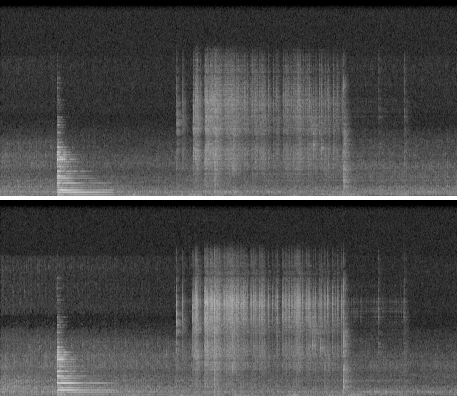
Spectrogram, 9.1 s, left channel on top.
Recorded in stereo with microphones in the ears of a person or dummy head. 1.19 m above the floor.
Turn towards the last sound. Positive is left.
turn(degrees=-45)  # may be behind; listen again after turning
